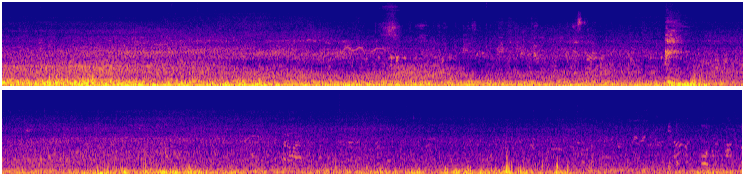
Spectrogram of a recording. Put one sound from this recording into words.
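Wind blusters across an open, outdoor space.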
